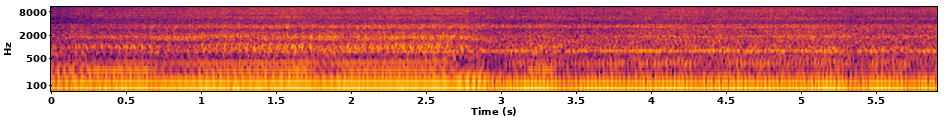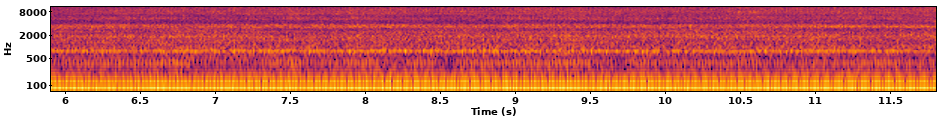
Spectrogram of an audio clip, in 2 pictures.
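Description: A BMW 1200 motorcycle engine idles close and loud, its steady low throb briefly dipping in pitch after a few seconds before settling into an even, unbroken idle.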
